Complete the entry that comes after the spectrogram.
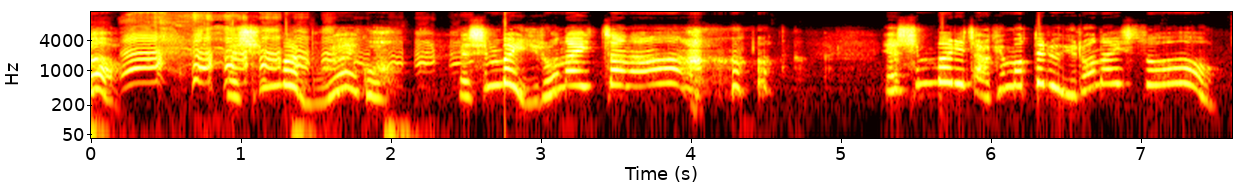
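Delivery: high-pitched, cracking up in disbelief; real giggles breaking up the words; laughing. Real, not acted. Player spots shoes standing up by themselves, laughing.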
